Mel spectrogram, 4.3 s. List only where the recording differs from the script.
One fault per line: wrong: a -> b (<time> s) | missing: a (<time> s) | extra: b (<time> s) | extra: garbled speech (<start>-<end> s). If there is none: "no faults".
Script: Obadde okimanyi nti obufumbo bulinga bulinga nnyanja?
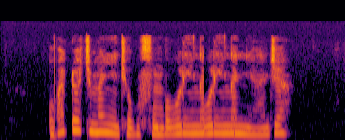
no faults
